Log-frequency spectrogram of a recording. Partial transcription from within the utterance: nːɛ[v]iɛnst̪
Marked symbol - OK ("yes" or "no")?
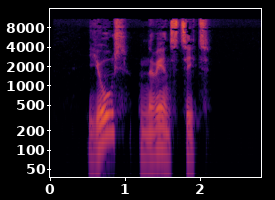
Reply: yes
